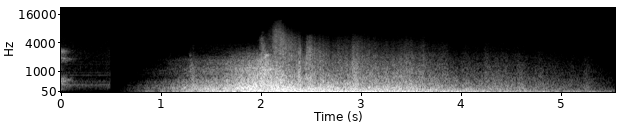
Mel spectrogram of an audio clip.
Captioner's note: rumbling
